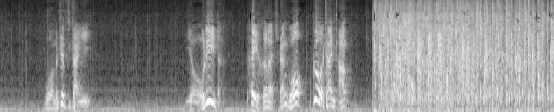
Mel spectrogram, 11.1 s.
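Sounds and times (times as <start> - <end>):
speech: 0.9 - 2.0, 3.7 - 7.0
audience applause: 7.4 - 11.0.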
